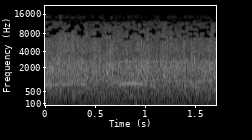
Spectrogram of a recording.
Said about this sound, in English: But number one in the NFC. Let's get some applause on his name.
